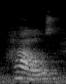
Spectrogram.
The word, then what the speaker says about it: house: Entonces tenemos house. House inicia con H, pero esta H se pronuncia como una J.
